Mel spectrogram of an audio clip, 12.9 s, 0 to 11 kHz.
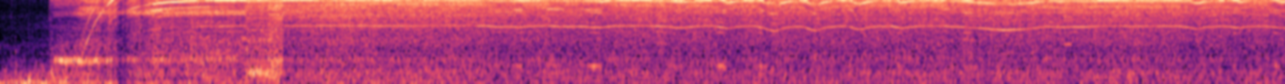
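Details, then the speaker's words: Steady high-pitched dental drill whine with small pitch dips as a torpedo-shaped diamond removes about 0.5 mm of lingual enamel from the maxillary right central incisor, preparing a three-unit anterior bridge for congenitally missing lateral incisors. "It is a small torpedo-shaped diamond that is used for reducing the lingual surface. And by carefully rolling this along the lingual surface… about a half millimeter of this lingual enamel can be removed."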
